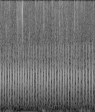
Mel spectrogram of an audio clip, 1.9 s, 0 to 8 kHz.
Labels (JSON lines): {"label": "biophony, rattle", "recorder": "SoundTrap 500"}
